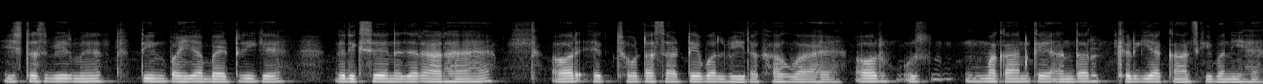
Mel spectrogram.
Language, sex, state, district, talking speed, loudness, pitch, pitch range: Hindi, male, Bihar, Lakhisarai, 140 wpm, -18 LUFS, 135 Hz, 125-135 Hz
